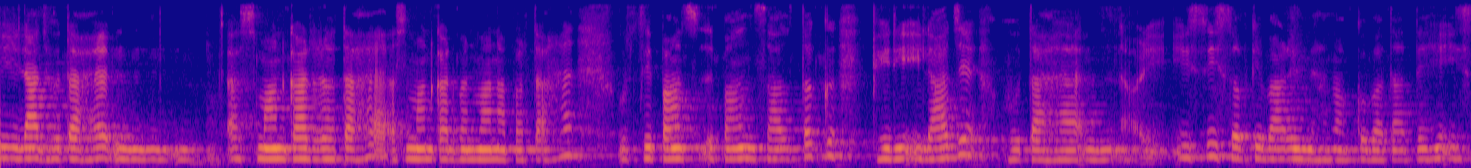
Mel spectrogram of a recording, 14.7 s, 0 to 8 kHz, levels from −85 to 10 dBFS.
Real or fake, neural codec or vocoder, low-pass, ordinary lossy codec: real; none; 7.2 kHz; Opus, 24 kbps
